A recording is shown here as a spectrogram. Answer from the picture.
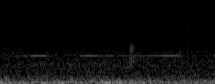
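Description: Low steady outdoor rumble with a faint, thin high tone that comes and goes, and a couple of faint ticks.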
